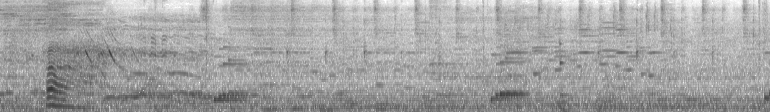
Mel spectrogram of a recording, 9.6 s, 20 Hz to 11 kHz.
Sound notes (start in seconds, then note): 2.8 machine beeps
